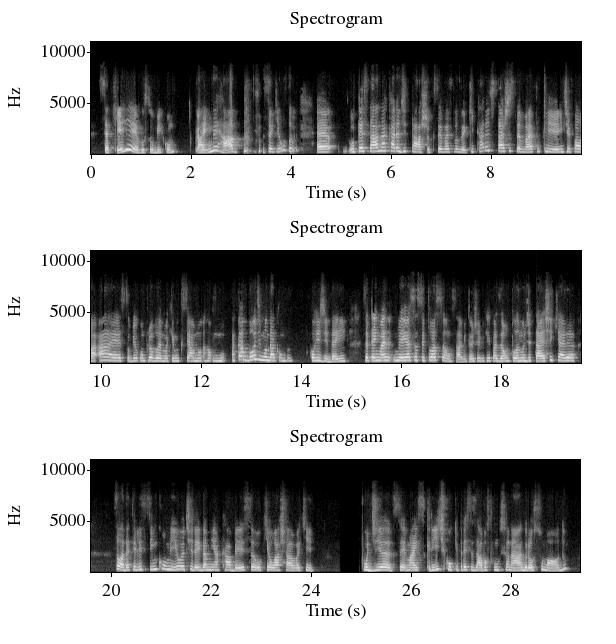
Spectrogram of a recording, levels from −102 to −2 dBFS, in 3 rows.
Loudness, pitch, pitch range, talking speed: -22 LUFS, 275 Hz, 250-300 Hz, 175 wpm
